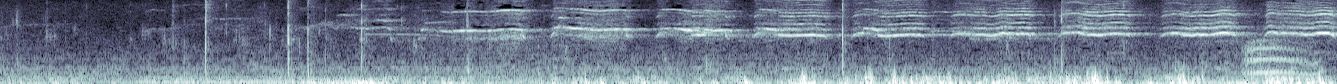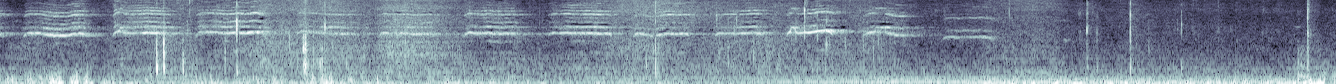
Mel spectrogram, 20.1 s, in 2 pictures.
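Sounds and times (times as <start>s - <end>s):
cats crunching dry food: 0.0s - 6.5s, 10.9s - 20.0s
songbird chirping: 0.0s - 18.7s.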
